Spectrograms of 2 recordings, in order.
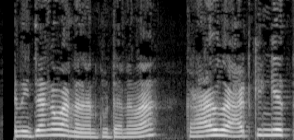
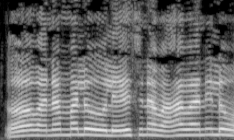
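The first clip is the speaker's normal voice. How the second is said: put-on drawn-out, noisy baby wake-up call; boisterous grandmotherly calling; loud calling; 4 dB louder, slower than usual. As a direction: call the baby with big stretched endings. Grandmother noisily calls baby awake.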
